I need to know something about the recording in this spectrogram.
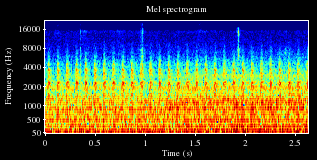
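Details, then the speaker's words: Auction car with 196,000 miles and the engine light on, idling with max AC running. A steady rapid ticking knock of roughly ten per second runs through the idle and doesn't quiet down. "but that noise is not that noise is not quieting down at all so so let's shut it down and walk away from this one"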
